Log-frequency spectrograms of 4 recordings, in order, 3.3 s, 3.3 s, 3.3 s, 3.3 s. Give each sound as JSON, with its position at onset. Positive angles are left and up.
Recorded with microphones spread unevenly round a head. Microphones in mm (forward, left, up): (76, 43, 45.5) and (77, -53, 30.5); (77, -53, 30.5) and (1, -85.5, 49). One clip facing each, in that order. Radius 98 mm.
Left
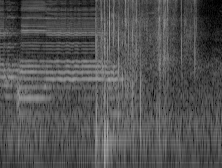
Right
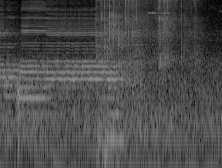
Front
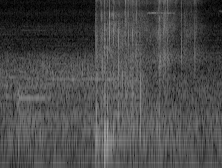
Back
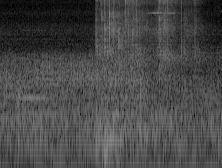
{"t": 1.4, "sound": "crumpling", "azimuth_deg": 75, "distance_m": 0.5}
